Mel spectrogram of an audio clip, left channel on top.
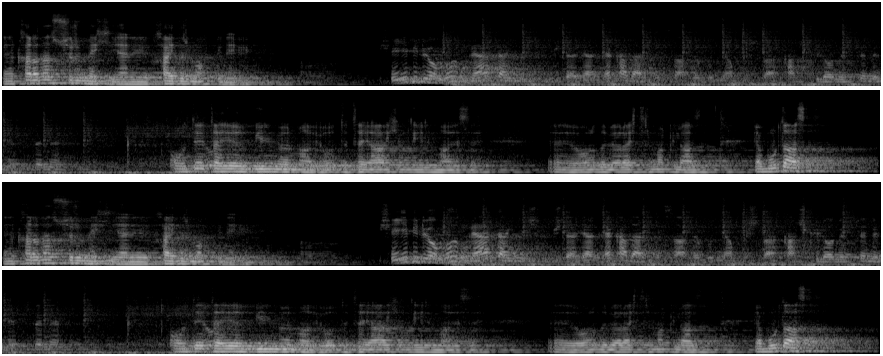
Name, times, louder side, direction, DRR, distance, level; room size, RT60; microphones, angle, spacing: voice 1, 0.0-2.5 10.5-13.6 14.2-15.8 16.3-16.8, equal, 75° left, 3 dB, 2.4 m, -28 dB
voice 2, 3.0-3.3 3.8-9.4 10.5-11.0, right 2 dB, 65° right, 4 dB, 2.1 m, -38 dB
sound 1, 4.4-11.0, equal, 20° left, 3.2 m, -46 dB
24.5 x 23.5 x 7.9 m, 2.2 s
head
